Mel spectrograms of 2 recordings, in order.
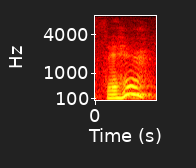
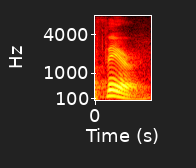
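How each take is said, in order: First: "Fair?" with a sceptical rise; mock the complaint "Fair?" rising; scoffing question. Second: Said in the usual way. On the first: Shown as a demonstration. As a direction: echo "Fair?" as if the idea is absurd. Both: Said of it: "Where does it say the word".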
